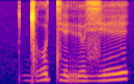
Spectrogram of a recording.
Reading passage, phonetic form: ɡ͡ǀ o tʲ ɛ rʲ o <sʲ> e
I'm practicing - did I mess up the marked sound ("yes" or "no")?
yes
